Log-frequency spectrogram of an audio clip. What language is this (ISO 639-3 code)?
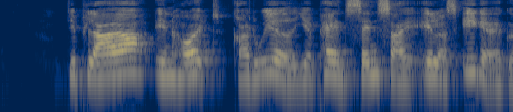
dan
